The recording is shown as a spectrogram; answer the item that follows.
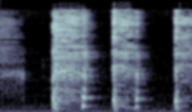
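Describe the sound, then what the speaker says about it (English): A quick series of dry coughs, about five bursts in two or three clusters, close to the microphone with no talking. "This little cough is coming because of the weather change."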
